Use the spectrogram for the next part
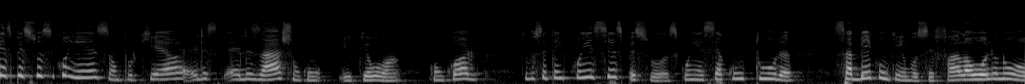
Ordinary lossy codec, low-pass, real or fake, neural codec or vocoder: none; none; real; none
